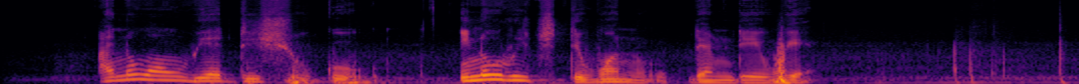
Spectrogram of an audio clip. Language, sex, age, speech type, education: Nigerian Pidgin, male, 30-45, spontaneous, tertiary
